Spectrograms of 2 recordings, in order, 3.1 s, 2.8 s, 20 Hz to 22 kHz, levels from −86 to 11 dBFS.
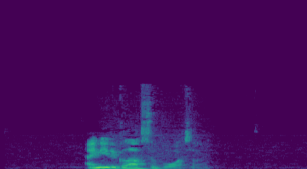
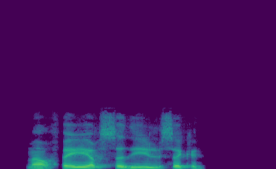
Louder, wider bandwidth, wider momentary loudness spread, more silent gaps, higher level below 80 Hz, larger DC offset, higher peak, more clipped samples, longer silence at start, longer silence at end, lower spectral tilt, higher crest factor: second, -22 LUFS vs -19 LUFS; first, 9.6 kHz vs 7.6 kHz; first, 17 LU vs 8 LU; neither; second, -70 dBFS vs -64 dBFS; neither; about the same, -6 dBFS vs -4 dBFS; neither; first, 0.85 s vs 0.3 s; first, 1.2 s vs 0.75 s; about the same, -6 dB/octave vs -6 dB/octave; about the same, 18 dB vs 16 dB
